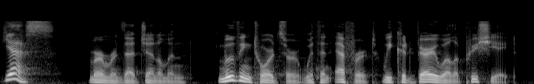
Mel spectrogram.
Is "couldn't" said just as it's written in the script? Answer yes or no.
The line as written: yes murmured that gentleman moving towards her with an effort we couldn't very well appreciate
no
